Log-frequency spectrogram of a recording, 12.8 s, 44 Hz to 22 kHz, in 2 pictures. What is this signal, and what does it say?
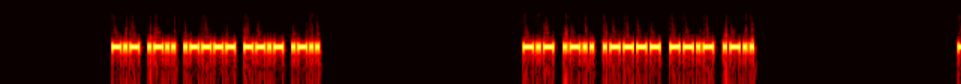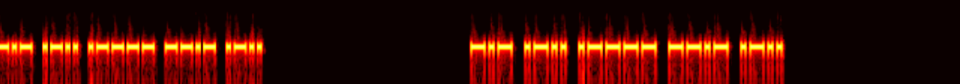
Morse code, heard as a keyed tone, about 48 wpm, 700 Hz. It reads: KL1QL KL1QL KL1QL KL1QL
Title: Speed Racing - USA 2x2 Call Signs 40wpm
